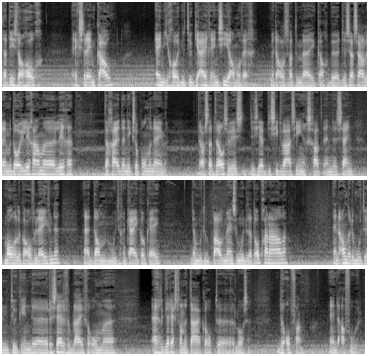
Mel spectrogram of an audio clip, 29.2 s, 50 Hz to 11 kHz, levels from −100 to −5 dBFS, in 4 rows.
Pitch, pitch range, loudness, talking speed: 115 Hz, 105-120 Hz, -20 LUFS, 185 wpm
